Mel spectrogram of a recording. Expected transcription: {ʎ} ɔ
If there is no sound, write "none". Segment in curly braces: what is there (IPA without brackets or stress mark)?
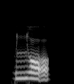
ʎ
